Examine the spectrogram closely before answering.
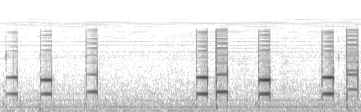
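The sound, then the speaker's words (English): Telephone keypad being dialed: eight clear, two-toned beeps, three spaced evenly, then a pause, then five more in an uneven rhythm, with a faint steady hum underneath. “Here at one of the more smoother segments we always have on the show, dialing the telephone.”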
